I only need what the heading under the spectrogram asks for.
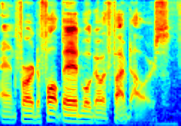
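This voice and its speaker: This American presenter has a deep, gravelly voice with huge pitch swings, moving briskly with no echo. He gives a casual, partly improvised screen-share tutorial on online marketing, voicing his thoughts as he demonstrates every step.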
